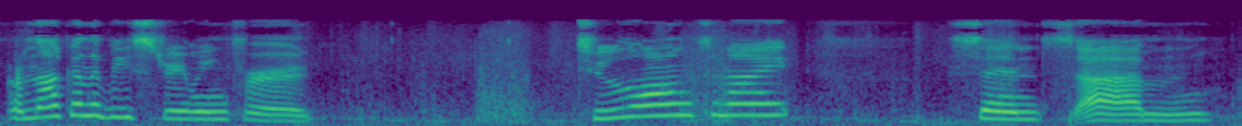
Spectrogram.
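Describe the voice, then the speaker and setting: A woman's voice: a little high, lively intonation, takes it slowly, slight background noise. A young woman chatting casually and a little hesitantly as she streams a game. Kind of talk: casual live stream chat while playing a game.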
